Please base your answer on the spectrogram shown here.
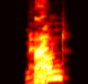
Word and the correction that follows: Mond: Oh, Mond. – Kellen Mond. I mispronounced that.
